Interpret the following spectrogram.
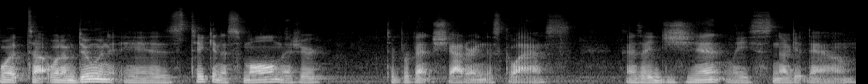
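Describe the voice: With audible room echo, a man speaks slowly in a low, dark, mellow voice with vocal fry and ordinary pitch variation.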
